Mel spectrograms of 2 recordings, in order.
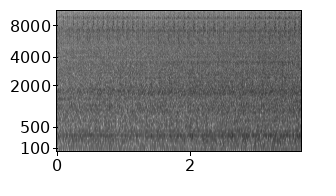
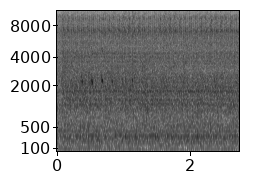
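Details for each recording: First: Audi R8 V10 idling hot after retainer replacement, microphone held close to the engine: smooth, even hum with no squeak or ticking; noise previously appeared when warm. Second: Audi R8 V10, warm idle: light quick ticking/squeaking over busy hissy idle, suspected from crankshaft seal retainer rubbing due to crankshaft play, possibly crankshaft seizure; gone after retainer replacement.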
